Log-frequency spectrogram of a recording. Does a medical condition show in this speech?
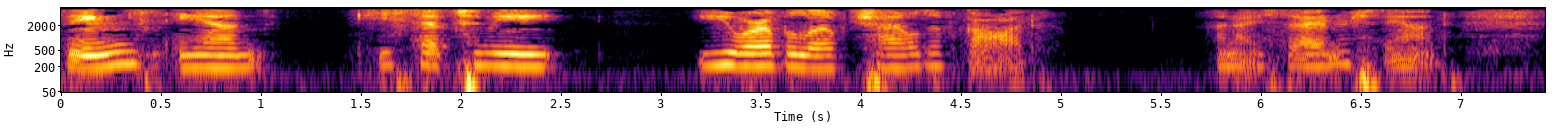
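Yes: cleft palate; infant feeding difficulty with weight loss, ongoing dental problems.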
